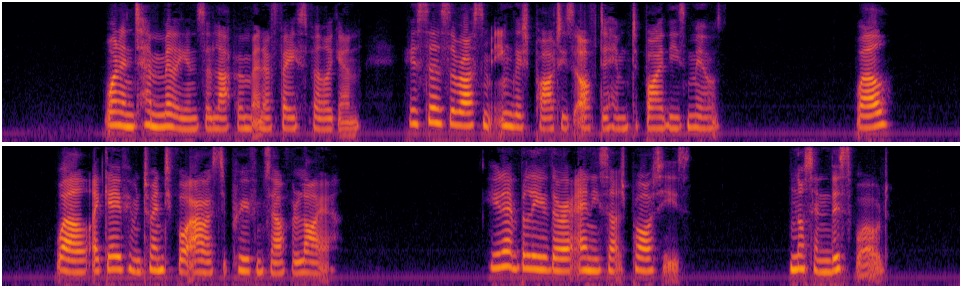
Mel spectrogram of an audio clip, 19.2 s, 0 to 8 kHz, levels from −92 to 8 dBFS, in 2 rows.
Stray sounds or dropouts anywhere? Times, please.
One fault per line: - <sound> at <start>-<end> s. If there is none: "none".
none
